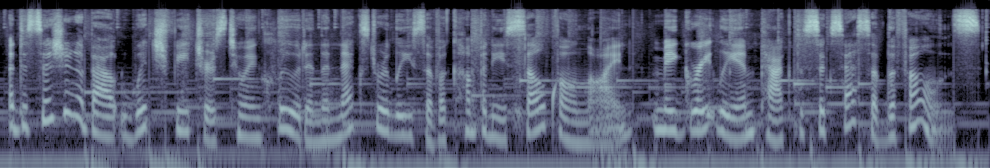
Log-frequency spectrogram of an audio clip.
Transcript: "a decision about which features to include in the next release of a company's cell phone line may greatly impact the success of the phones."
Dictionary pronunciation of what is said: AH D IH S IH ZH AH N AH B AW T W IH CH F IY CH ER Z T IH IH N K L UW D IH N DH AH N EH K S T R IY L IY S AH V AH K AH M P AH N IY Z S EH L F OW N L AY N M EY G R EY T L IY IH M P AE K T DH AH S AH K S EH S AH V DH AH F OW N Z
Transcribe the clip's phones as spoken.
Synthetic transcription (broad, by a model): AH D IH S IH ZH AH N AH B AW T W IH CH F IY CH ER Z T IH IH N K L UW D IH N DH AH N EH K S T R IY L IY S AH V AH K AH M P AH N IY Z S EH L F OW N L AY N M EY G R EY T L IY IH M P AE K T DH AH S AH K S EH S AH V DH AH F OW N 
